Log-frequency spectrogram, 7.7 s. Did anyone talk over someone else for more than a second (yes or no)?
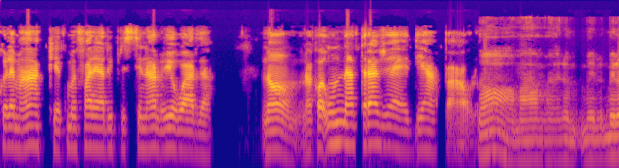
no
